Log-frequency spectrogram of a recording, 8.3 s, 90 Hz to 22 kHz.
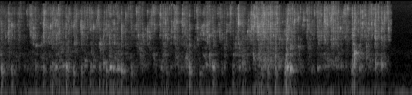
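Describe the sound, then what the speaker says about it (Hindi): A steady stream of milk pours into a cooking pot, splashing continuously at close range before cutting off abruptly near the end. "तो अब हम इसमें दूध शामिल करेंगे। 1 किलो दूध डालेंगे।"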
